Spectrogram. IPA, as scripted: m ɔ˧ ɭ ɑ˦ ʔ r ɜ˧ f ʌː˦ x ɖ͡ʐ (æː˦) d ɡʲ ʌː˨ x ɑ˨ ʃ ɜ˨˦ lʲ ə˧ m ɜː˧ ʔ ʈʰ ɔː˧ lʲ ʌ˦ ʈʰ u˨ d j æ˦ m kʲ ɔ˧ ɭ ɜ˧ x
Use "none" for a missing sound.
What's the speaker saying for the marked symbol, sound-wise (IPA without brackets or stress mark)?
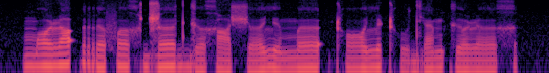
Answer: ɜː˦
